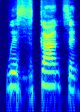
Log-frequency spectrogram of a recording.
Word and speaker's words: Wisconsin: Wisconsin a lot and it's Wisconsin you got to drag out the S and hit that k sound wiconsin say it right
